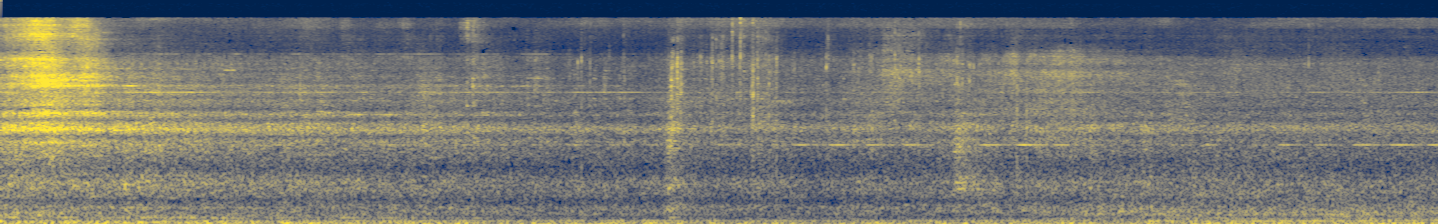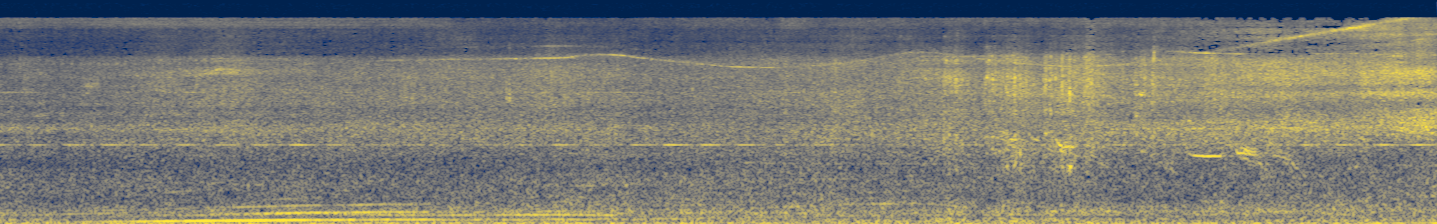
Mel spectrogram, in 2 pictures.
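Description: Low rumble of a double-stacked container freight train rolling away into the distance. Midway a low engine drone swells for a few seconds and fades.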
